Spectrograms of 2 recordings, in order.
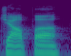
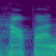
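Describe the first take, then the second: First: The name begins with a hard J sound. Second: The name begins with a breathy H sound. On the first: The speaker calls it wrong. "not Jalpa" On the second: The speaker calls it right. "kind of like an H instead of a J pronunciation"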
